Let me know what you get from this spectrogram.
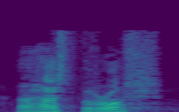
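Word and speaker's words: אחשורוש: Ahashverosh, something like that. Yeah, that's the Hebrew way he meant to say his name, but I'll stick to the anglicised version, Ahasuerus.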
